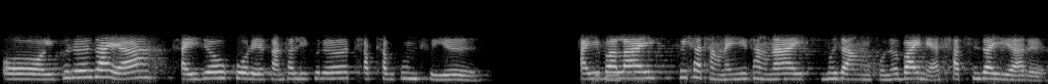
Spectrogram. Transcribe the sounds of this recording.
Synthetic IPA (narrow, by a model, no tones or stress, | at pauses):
ɔjpʰɯɾɯzajatʰajzɯwkʰɔɾekʰantʰalipʰɯɾɯtʰap̚tʰab̚ɡʰunsɯjɯ | tʰajɯbalajpʰɯjsatʰaŋnajnɯtʰaŋnajmɯzaŋkʰɯnɯbajnajasat̚sɯnzajɯjaɾɯ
